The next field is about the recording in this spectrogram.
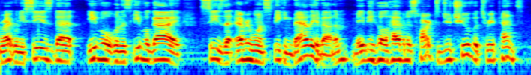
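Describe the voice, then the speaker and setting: A man with a mid-pitched voice teaches a religious class. He explains texts informally, in a conversational manner, and checks that the point is following as he goes. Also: darkish tone. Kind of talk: informal religious lesson, reading Hebrew texts and explaining them.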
